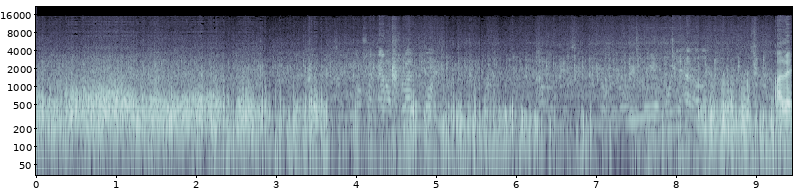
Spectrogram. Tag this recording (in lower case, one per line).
speech
propeller
wind noise (microphone)
vehicle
